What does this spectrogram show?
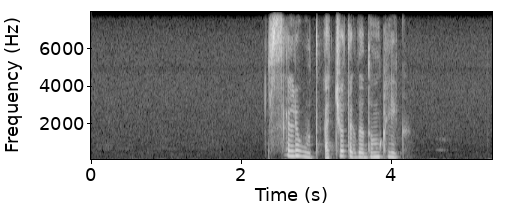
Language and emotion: Russian, positive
